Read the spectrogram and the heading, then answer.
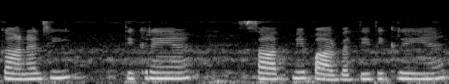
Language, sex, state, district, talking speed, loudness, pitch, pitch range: Hindi, female, Punjab, Pathankot, 145 wpm, -16 LUFS, 270 Hz, 255-290 Hz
